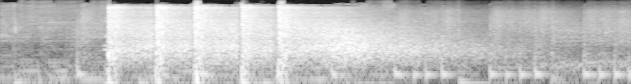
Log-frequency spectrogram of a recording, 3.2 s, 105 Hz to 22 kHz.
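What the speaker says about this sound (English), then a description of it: "Why did I have to miss that last shot so high just now?" A Springfield Prodigy 2011 pistol fires a rapid string of about five close, loud shots that ring out sharply, followed by quieter background sounds.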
